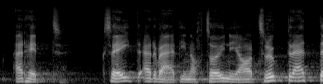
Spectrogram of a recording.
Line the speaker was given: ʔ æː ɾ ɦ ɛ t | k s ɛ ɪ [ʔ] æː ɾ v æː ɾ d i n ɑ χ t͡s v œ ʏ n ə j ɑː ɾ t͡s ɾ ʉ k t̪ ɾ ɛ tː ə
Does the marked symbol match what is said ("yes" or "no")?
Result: no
